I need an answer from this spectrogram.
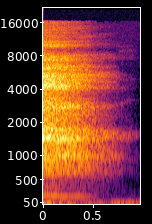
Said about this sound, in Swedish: Man kan alltid behöva ta ett djupt andetag. Vi andas in genom näsan och släpper ut genom munnen.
